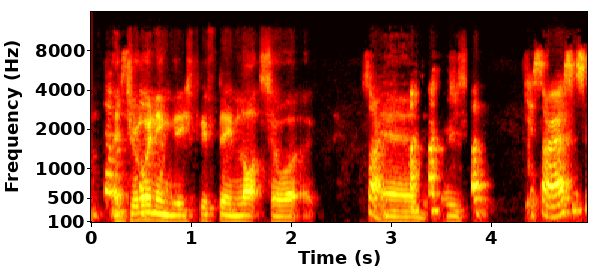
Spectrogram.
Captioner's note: laughs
